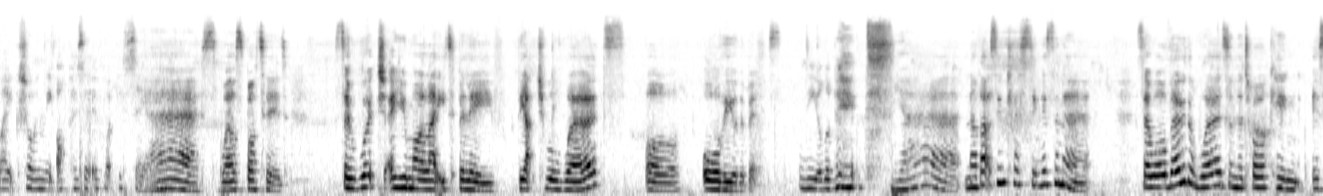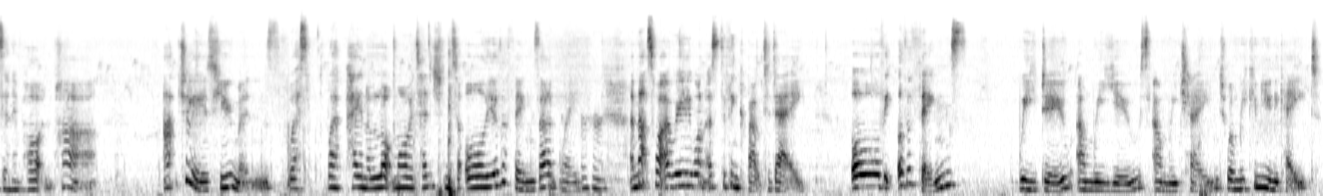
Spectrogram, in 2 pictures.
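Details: Adult female speech therapist; fluent speech.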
